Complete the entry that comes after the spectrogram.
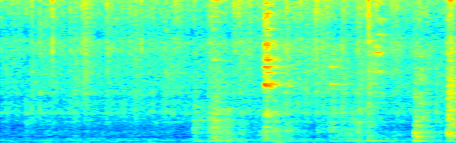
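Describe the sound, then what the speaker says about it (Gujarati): Paneer pieces fry in oil in a small bowl-like pan while methi paneer is being made, giving a steady close sizzle with louder bursts of crackle and some stirring clinks. "બાજુ એક બાઉલ નાનું મૂકી અને એમાં પનીરના પીસ તળી લઈશ"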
